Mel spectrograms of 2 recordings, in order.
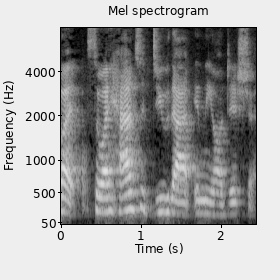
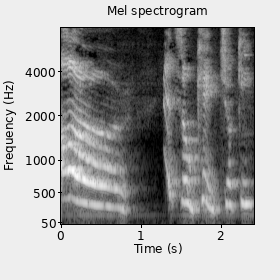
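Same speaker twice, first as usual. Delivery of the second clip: put-on cartoon toddler voice, much higher pitch; 9 semitones higher, 6 dB louder than usual. Recalling learning impressions, the speaker does a Tommy Pickles impression. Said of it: "impression of Tommy Pickles from Rugrats".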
